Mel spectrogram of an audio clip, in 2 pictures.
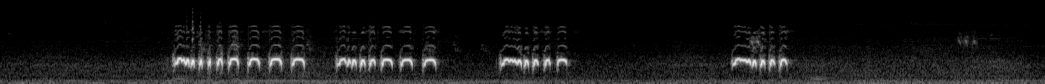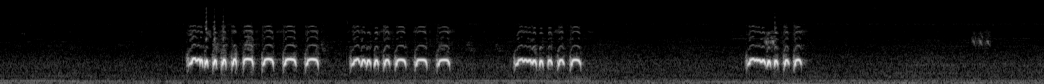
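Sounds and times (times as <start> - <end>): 
zebra dove cooing: 1.7 - 5.7, 7.3 - 8.0, 12.3 - 15.0, 15.6 - 16.3, 17.9 - 18.6.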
